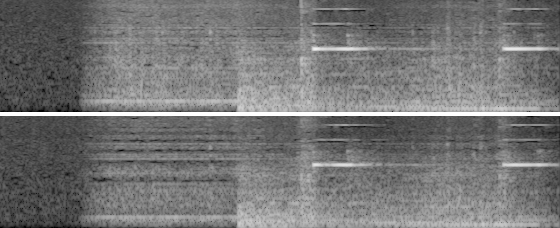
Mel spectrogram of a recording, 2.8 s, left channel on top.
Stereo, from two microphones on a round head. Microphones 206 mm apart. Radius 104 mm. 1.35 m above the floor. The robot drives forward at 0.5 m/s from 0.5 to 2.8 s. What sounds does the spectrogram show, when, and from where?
1.2 s a microwave: 25° left (ahead or behind), 0.8 m; by 2.7 s 15° left (ahead or behind), 1.5 m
